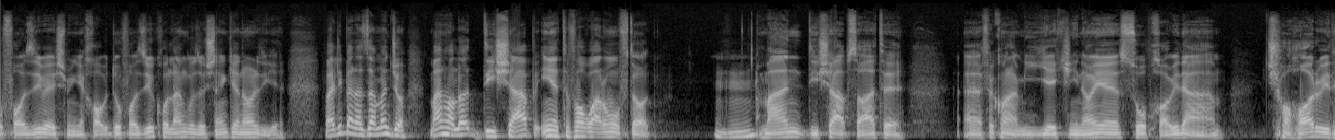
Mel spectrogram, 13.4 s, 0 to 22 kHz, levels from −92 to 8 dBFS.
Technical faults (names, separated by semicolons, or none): none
